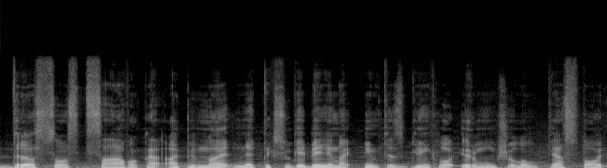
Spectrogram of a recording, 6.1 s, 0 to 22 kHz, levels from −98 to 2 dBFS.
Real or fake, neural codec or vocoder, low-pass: fake; codec, 44.1 kHz, 3.4 kbps, Pupu-Codec; 14.4 kHz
